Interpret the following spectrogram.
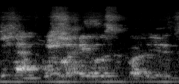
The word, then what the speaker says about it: Chaliss: How's it spelled? It's spelled CHALISS. So I said Chaylis. Yeah. And it is Chaylis.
